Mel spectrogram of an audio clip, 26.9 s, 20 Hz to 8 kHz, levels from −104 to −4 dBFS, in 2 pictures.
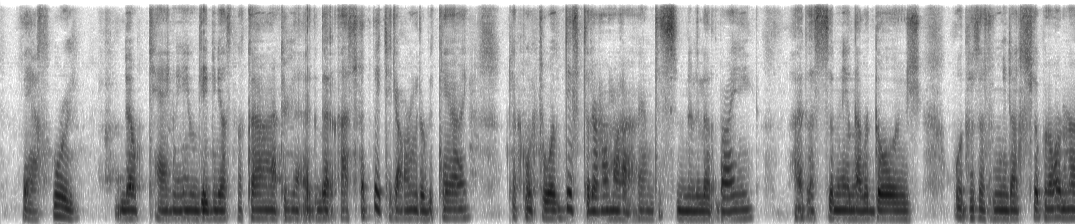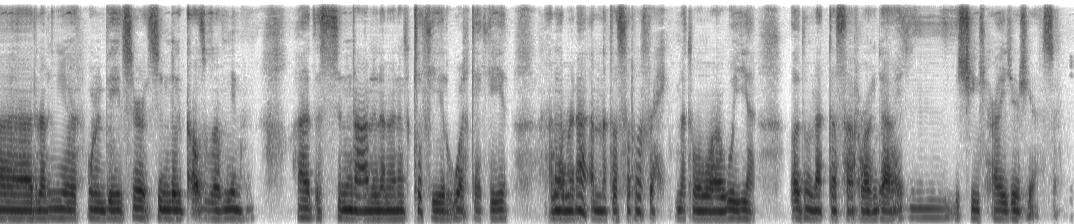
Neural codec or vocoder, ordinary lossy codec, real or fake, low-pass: codec, 24 kHz, 0.9 kbps, WavTokenizer, medium music audio release; none; fake; 7.2 kHz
